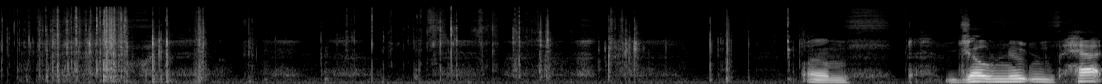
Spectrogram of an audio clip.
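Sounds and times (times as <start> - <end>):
cards rustling: 0.0 - 7.8.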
